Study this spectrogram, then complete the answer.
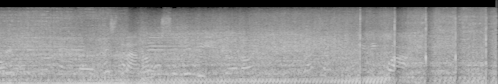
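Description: Motorcycles rumble past.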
